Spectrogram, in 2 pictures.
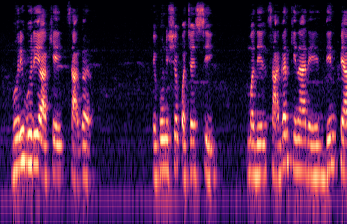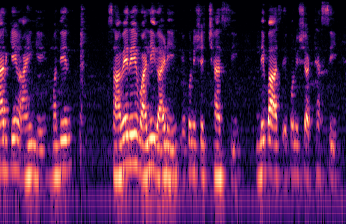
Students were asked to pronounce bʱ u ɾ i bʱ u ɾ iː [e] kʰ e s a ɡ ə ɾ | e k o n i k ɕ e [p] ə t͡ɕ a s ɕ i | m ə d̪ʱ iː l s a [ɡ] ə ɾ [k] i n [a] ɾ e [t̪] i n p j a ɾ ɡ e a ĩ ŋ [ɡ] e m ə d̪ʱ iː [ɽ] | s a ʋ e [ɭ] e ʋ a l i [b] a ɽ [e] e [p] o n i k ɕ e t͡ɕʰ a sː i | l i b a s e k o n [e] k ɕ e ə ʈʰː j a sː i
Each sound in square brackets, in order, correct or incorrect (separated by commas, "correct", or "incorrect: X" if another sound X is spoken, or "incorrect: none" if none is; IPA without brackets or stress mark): incorrect: a, correct, correct, correct, correct, incorrect: d̪, correct, incorrect: l, incorrect: ɾ, incorrect: ɡ, incorrect: i, incorrect: k, incorrect: i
